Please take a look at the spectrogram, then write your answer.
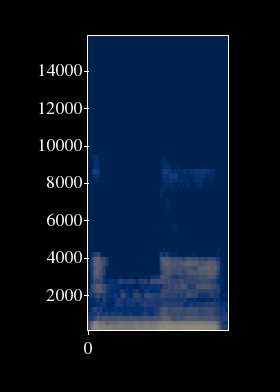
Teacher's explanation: गुन्ना भी करेंगे और या मद्दा भी करेंगे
